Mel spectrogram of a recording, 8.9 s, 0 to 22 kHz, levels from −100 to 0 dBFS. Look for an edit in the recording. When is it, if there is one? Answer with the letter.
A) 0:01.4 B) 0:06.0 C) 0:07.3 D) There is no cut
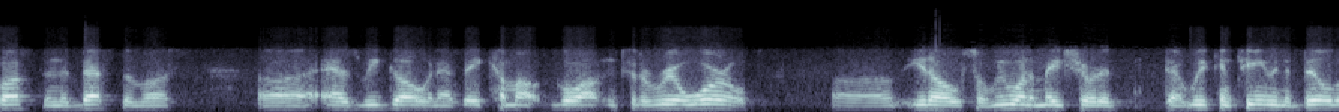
D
